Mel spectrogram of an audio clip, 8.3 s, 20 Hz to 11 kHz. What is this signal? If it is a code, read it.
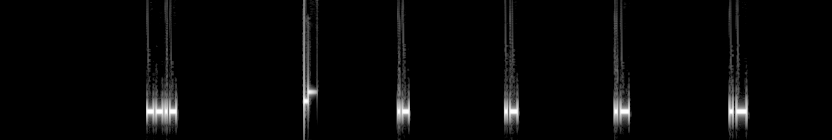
Morse code, heard as a keyed tone, about 45 wpm, spaced as for 9 wpm, 700 Hz. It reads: Q AAAA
